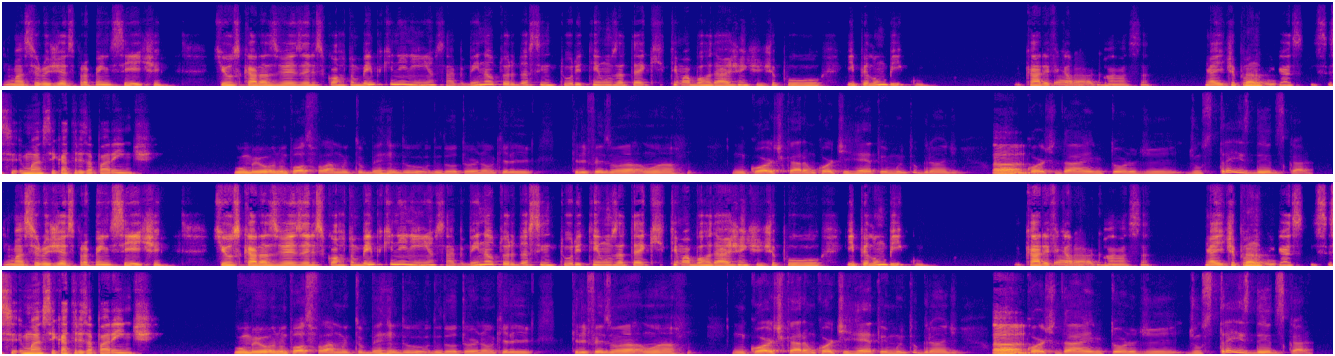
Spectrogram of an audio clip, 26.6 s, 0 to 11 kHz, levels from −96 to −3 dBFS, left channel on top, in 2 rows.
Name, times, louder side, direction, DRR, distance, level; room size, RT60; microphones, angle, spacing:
voice 1, 0.0-9.3 10.1-11.5 12.0-14.8 23.2-23.6, right 2 dB, 80° right, 1.9 m, -29 dB
voice 2, 10.5-11.0 12.4-12.7 15.6-18.6 19.0-20.2 20.6-23.0 23.3-26.4, right 2 dB, 55° right, 2.1 m, -31 dB
head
